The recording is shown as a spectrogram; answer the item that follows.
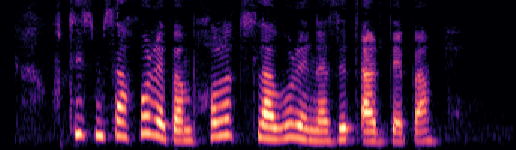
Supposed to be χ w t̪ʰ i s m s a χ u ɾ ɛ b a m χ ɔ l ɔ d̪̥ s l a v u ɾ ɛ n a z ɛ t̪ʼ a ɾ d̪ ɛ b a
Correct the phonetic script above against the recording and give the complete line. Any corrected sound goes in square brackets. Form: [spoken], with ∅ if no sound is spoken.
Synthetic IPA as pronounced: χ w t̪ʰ i s m s a χ u ɾ ɛ b a m χ ɔ l ɔ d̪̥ s l a v u ɾ ɛ n a z ɛ t̪ʼ a ɾ d̪ ɛ b a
